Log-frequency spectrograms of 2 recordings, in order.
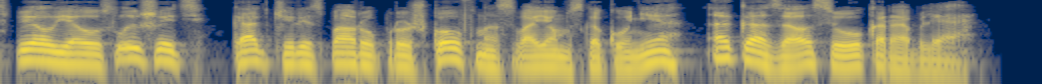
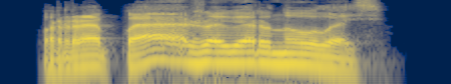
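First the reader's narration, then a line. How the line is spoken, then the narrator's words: Deep booming greeting. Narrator (Russian): утробным голосом приветствует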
